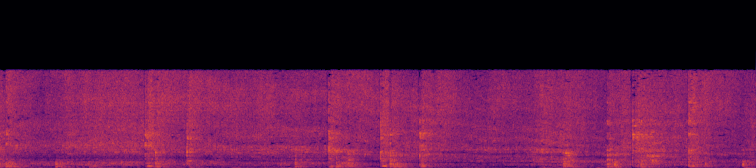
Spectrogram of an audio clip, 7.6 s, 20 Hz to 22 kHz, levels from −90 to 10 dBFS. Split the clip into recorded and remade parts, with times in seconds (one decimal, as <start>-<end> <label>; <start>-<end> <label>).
0.0-0.6 recorded; 0.6-2.7 remade; 2.7-7.6 recorded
